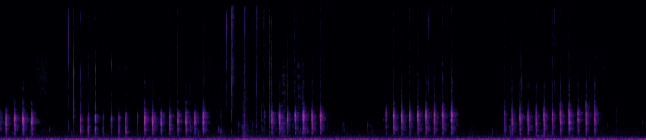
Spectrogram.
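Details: A male pet cockatiel chatters and talks in quick, warbling bursts, repeating phrases every couple of seconds. The owner is unsure whether he is talking to himself in a disco ball or trying to impress a female, but thinks the latter.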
